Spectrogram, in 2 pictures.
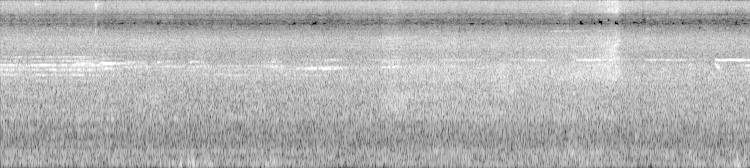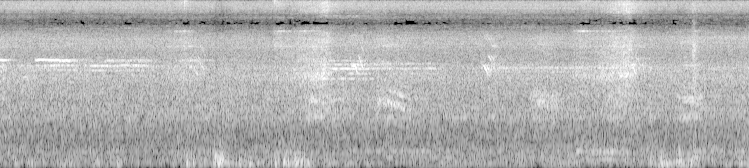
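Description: A cutter grinds against a metal key with a high scraping whine.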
